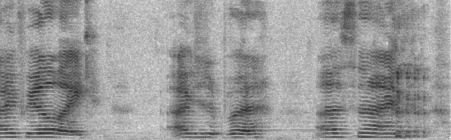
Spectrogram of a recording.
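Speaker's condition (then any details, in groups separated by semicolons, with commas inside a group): ALS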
